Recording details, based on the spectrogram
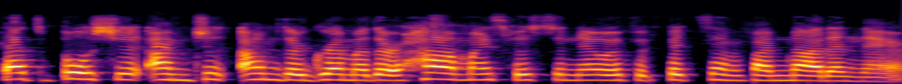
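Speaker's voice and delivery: put-on huffy, indignant, angry old woman ranting. Retelling a grandmother yelling right in her face, retelling an angry yell. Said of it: "yelling at me".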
